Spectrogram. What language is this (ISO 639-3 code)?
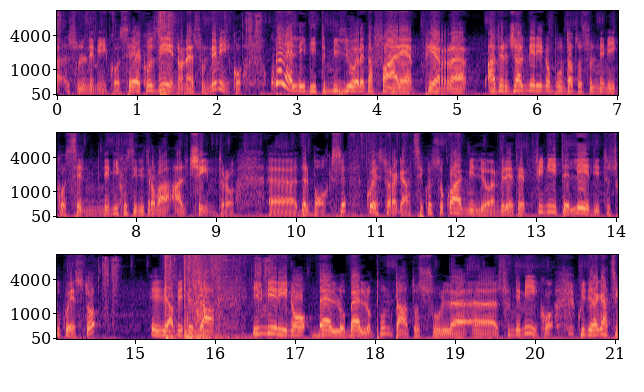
ita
